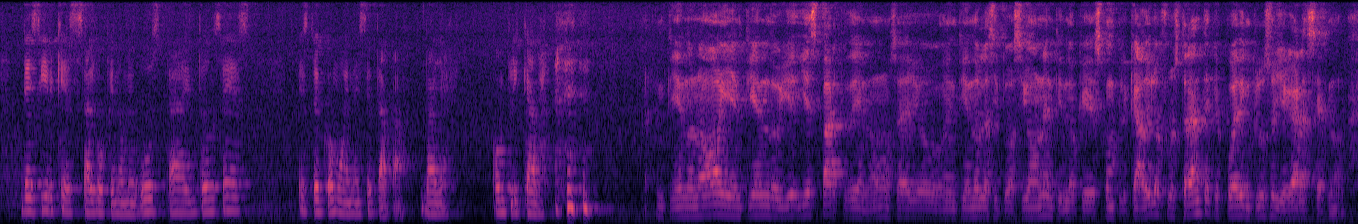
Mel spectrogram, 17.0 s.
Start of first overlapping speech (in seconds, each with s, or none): none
